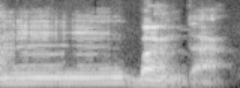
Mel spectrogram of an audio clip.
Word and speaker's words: Umbanda: Então, seria Umbanda. Então, é a pronúncia...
